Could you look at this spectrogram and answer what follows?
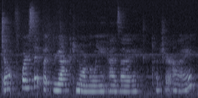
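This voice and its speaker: A woman doing an ASMR medical roleplay as an examining clinician, giving calm, gently coaxing clinical instructions. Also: medium pitch, measured pace. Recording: roomy echo, faint background hiss.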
